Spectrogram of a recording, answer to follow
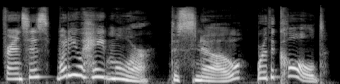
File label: teengirl, voice; Left 4 Dead 2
